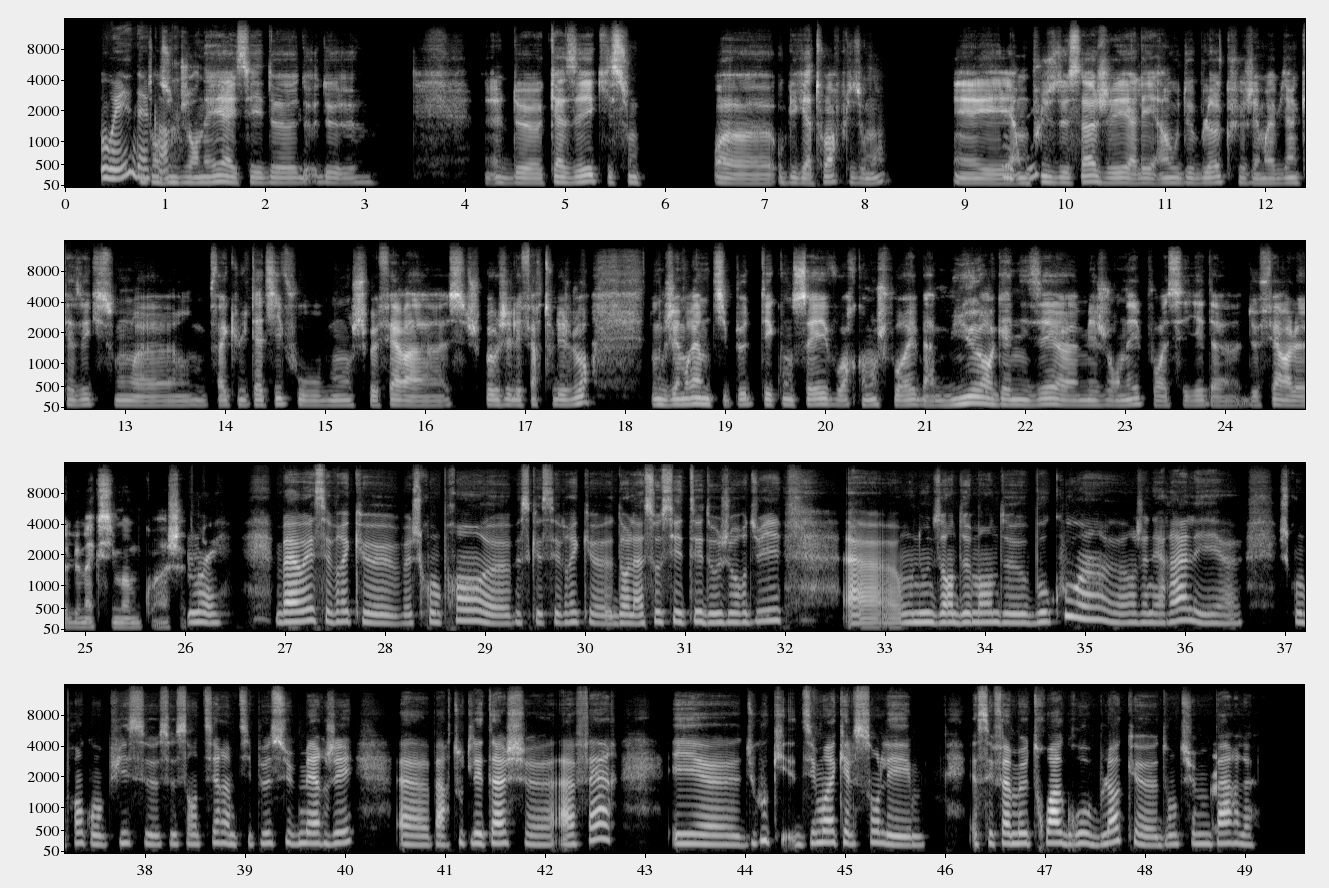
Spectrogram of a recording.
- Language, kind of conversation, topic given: French, advice, Comment faire pour gérer trop de tâches et pas assez d’heures dans la journée ?
- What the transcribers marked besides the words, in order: tapping; unintelligible speech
